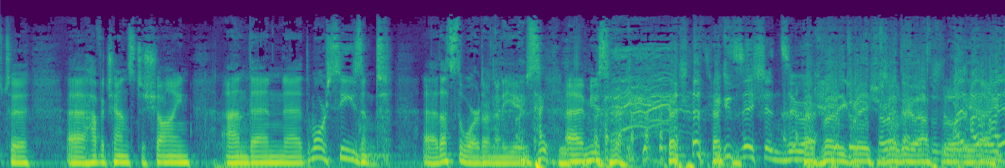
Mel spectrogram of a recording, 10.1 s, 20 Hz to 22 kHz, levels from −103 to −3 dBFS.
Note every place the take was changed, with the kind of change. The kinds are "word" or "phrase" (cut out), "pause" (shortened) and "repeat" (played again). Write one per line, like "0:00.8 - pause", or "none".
none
